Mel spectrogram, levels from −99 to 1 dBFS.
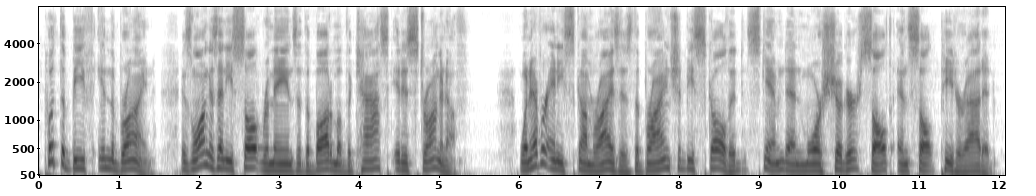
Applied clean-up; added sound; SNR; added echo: neural mask model Resemble Enhance denoiser.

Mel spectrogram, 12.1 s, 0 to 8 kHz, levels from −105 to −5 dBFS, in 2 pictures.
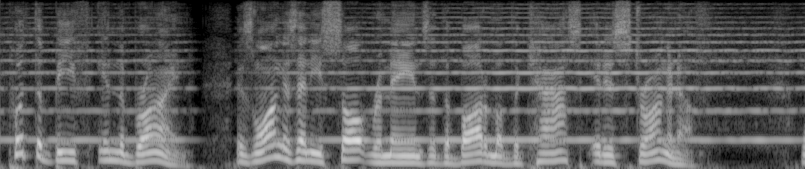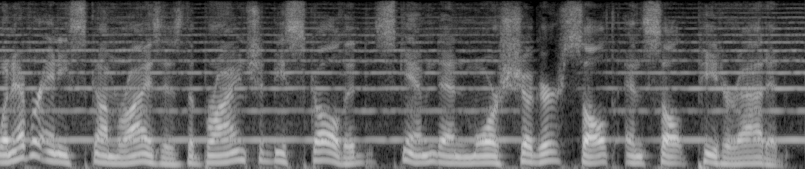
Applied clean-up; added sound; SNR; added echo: none; Bowed string instrument; 11 dB; none.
